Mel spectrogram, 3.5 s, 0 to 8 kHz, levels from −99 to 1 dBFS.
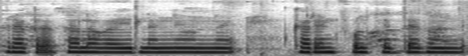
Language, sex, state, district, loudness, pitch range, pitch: Telugu, female, Andhra Pradesh, Sri Satya Sai, -14 LUFS, 220-230 Hz, 225 Hz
